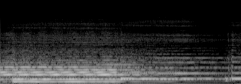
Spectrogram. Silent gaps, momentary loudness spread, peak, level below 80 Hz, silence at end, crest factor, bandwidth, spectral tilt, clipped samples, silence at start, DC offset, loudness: none; 10 LU; -8 dBFS; -58 dBFS; 0 s; 12 dB; 9 kHz; -9 dB/octave; under 0.1%; 0 s; 0.4%; -22 LUFS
